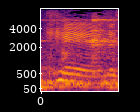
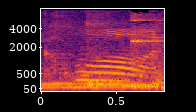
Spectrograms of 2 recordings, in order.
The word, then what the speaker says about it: Cannes: It's actually pronounced Cannes, as in a can of beer. I had to Google this because someone, I won't say who, kept saying con, and it's really douchebag.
